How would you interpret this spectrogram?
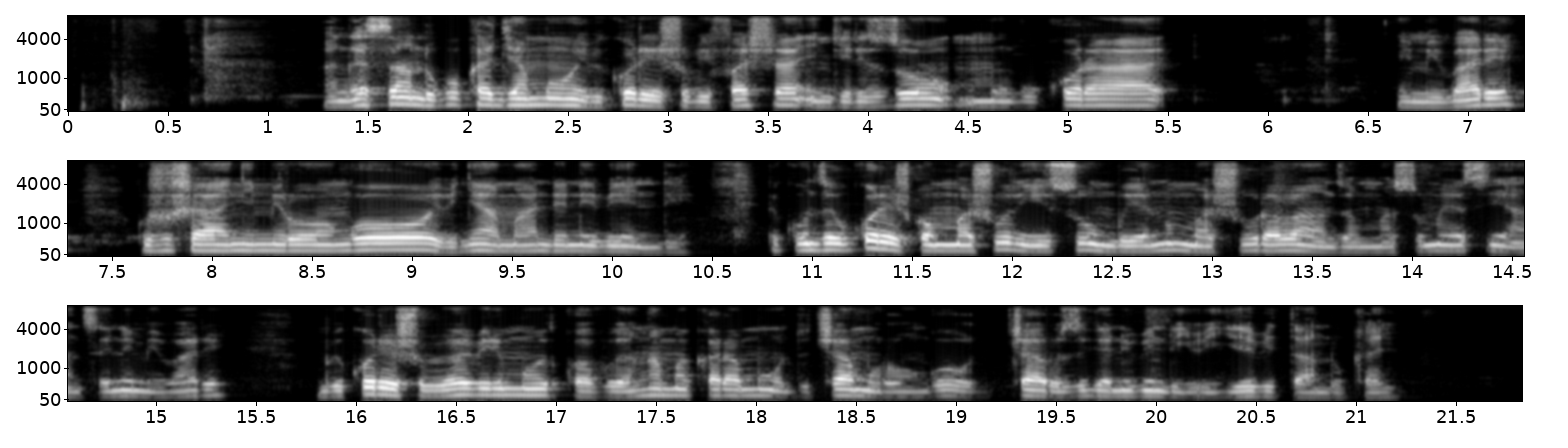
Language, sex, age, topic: Kinyarwanda, male, 18-24, education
